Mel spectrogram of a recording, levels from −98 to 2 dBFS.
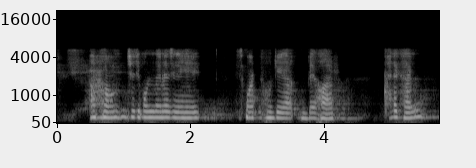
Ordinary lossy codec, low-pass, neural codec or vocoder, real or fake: none; 5.4 kHz; codec, 24 kHz, 1 kbps, SNAC; fake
